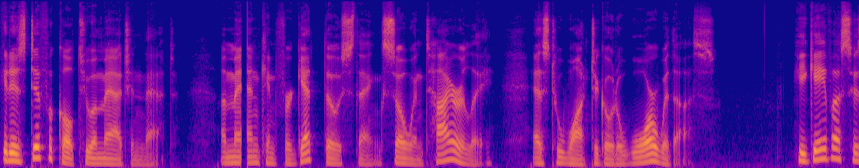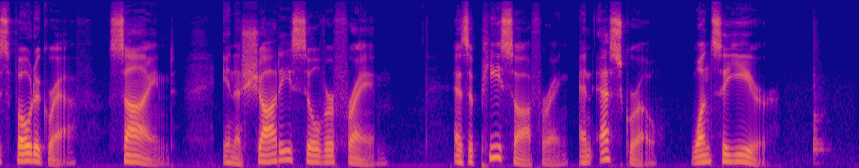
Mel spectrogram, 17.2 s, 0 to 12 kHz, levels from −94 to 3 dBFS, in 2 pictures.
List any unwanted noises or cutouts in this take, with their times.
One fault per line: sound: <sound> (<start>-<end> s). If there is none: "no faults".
sound: dropout (2.4-2.5 s)
sound: tap (16.7-16.9 s)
